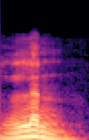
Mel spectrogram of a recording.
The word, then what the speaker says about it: ln: adalah lnx + C LN ini bacanya Bagaimana pak ini bacanya Len ya Len biasanya nilain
